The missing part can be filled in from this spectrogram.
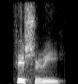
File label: "fishery", Indian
